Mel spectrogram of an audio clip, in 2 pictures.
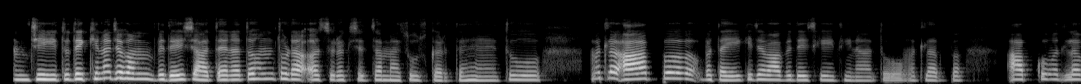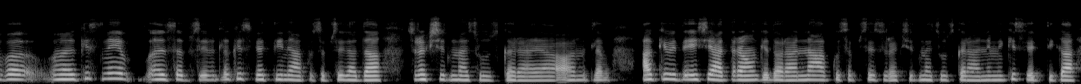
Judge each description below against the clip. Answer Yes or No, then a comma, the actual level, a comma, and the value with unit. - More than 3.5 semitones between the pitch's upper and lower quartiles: No, narrow, 2.5 semitones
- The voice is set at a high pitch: Yes, high, 210 Hz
